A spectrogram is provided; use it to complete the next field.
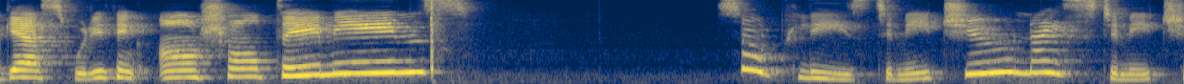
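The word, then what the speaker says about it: enchanté: kind of remember but whenever you see this e with the accent that goes like this what's called a goo you don't have to worry about that now it's pronounced like the letter a so enchante that's where you hear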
